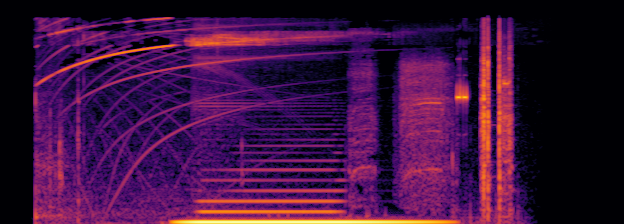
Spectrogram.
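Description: Channel logo intro sound effect: electronic sweeps rising in pitch build into a loud deep drone that fades out, followed near the end by a few sharp camera-shutter-like clicks.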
